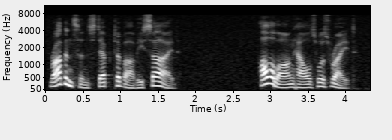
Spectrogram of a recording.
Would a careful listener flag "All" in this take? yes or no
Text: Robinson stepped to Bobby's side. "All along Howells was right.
no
